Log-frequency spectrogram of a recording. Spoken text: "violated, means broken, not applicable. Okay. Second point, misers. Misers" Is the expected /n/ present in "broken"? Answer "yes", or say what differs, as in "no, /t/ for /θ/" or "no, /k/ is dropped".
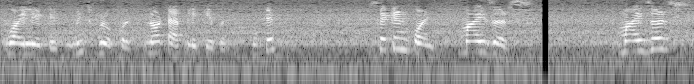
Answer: no, /l/ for /n/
